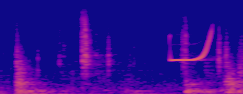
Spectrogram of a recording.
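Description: Faint clicks of a metal locker door being opened, then near the end a short high whistle tone that holds briefly and slides sharply upward: a comic sound effect.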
